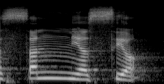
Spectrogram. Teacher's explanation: इसको सन्य श्य नहीं करना है आधा स संतों वाला है सय पढ़ा जाएगा श्य नहीं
